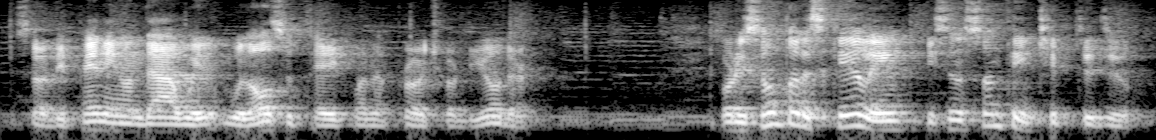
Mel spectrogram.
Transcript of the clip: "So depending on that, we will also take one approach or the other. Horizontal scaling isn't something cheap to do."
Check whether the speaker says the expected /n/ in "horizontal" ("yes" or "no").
no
